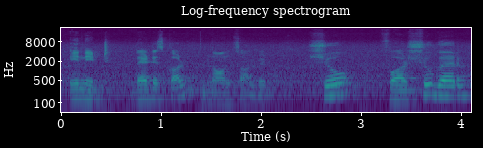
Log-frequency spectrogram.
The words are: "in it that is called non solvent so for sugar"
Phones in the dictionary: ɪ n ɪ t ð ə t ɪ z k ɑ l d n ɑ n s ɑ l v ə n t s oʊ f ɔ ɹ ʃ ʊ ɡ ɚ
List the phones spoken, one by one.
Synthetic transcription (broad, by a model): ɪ n ɪ t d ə t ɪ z k ɑ l d n ɑ n s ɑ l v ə t ʃ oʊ f ɔ ɹ ʃ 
